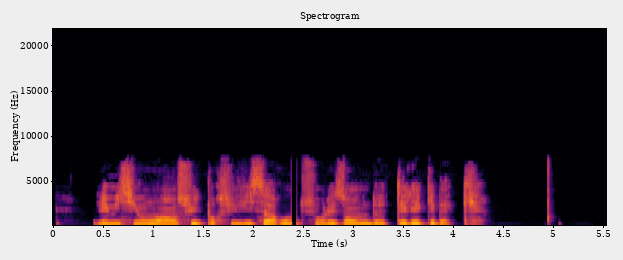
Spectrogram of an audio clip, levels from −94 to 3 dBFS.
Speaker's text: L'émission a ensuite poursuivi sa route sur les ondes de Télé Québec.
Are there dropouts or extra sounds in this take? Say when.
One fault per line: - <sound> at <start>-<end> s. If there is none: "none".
- dropout at 2.4-2.4 s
